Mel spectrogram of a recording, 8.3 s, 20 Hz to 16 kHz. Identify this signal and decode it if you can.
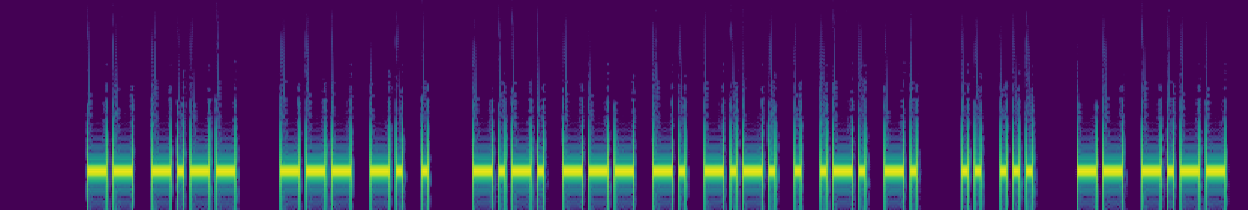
Morse code, heard as a keyed tone, about 28 wpm, 700 Hz. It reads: MY ONE CONCERN IS MY
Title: Sentences from Top 1200 Words 28wpm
